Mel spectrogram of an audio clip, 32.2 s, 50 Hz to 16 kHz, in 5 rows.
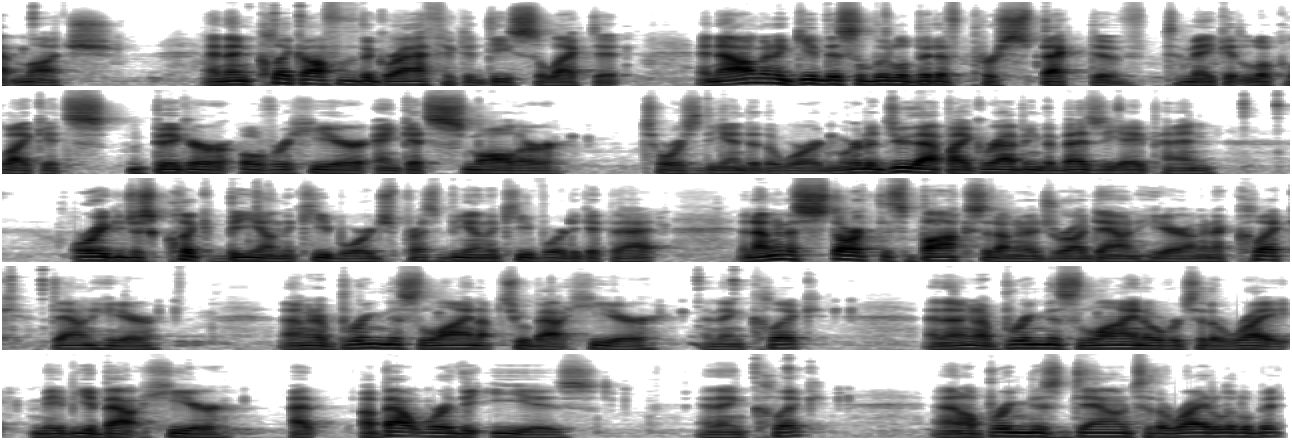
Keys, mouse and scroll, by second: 1.6 click, 12.9 click, 14.4 b, 19.6 click, 23.0 click, 29.8 click.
